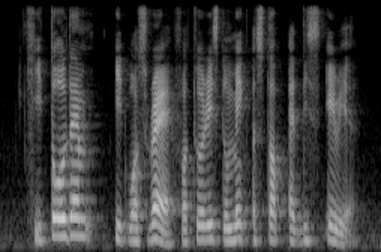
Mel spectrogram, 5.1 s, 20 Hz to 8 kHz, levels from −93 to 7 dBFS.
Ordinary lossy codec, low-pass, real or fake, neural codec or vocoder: none; 7.2 kHz; real; none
